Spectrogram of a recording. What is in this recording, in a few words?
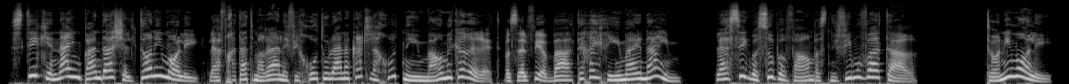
hebrew commercial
